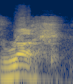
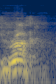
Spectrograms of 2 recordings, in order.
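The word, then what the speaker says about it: Ruhk: Ruck is spelled R-U-H-K, by the way. Oh, so it's Ruck. It's Ruck.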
